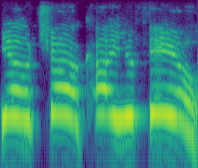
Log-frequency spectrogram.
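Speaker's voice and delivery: very high, loud, squeaky helium voice. Retelling how the driver turned around and spoke to him, imitating a helium-high voice. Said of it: "it sounded like he was inhaling helium".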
